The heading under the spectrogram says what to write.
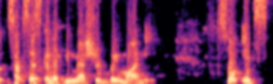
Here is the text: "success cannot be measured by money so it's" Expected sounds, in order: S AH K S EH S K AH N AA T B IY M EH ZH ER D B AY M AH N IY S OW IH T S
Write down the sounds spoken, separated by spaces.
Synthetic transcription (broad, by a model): S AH K S EH S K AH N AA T B IY M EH SH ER D B AY M AH N IY S OW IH T S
